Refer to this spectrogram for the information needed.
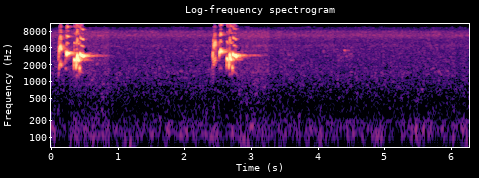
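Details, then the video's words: Lively 'gacor' sooty-headed bulbul call meant to lure wild birds: two quick bubbly phrases of a few descending chirps, about two and a half seconds apart, then the start of a third, with silence between. "memikat burung kutilang dengan suarany yang gacor"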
